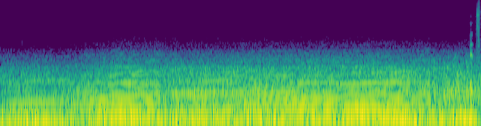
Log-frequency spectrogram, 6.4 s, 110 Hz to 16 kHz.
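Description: A 2022 Audi S3 compact performance car accelerating hard, loud steady engine drone rising through the revs with a brief shift dip, heard from inside the car without talk.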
